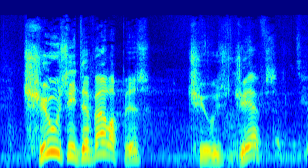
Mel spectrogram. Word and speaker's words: GIF: on gifs pardon me yeah Jess you say gifts it's an acronym acronyms pronunciation is determined by the creator of the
